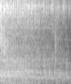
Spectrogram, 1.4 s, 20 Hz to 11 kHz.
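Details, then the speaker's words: Honda motorcycle (CD70-type) that keeps stalling while riding: slow, lumpy single-cylinder idle with uneven pulses that sag; idle speed set far too low, should be at least 1200 rpm, fix is raising the idle screw. "देखें तो यह देखें इसकी idol speed काफी ज्यादा कम की हुई है मतलब बहुत कम है"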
